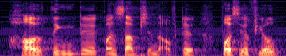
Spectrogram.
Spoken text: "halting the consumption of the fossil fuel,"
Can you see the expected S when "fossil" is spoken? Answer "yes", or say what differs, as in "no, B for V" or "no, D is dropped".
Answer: yes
